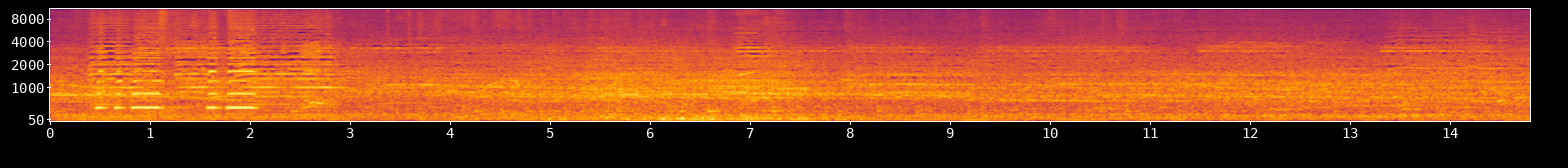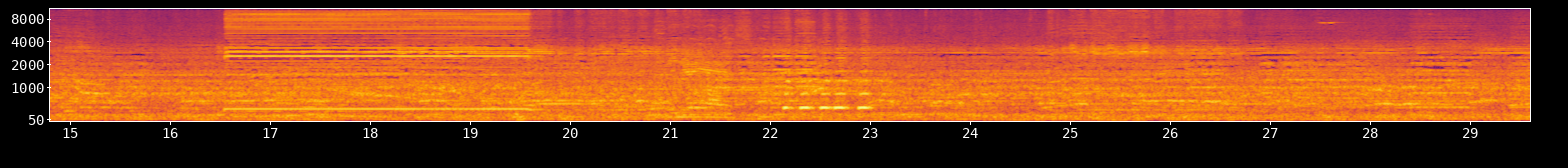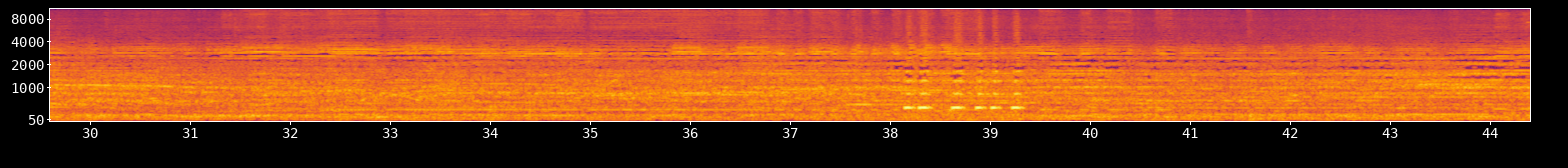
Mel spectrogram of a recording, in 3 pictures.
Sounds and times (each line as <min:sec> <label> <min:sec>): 0:00.0 cars 0:44.4
0:00.0 cheering 0:44.4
